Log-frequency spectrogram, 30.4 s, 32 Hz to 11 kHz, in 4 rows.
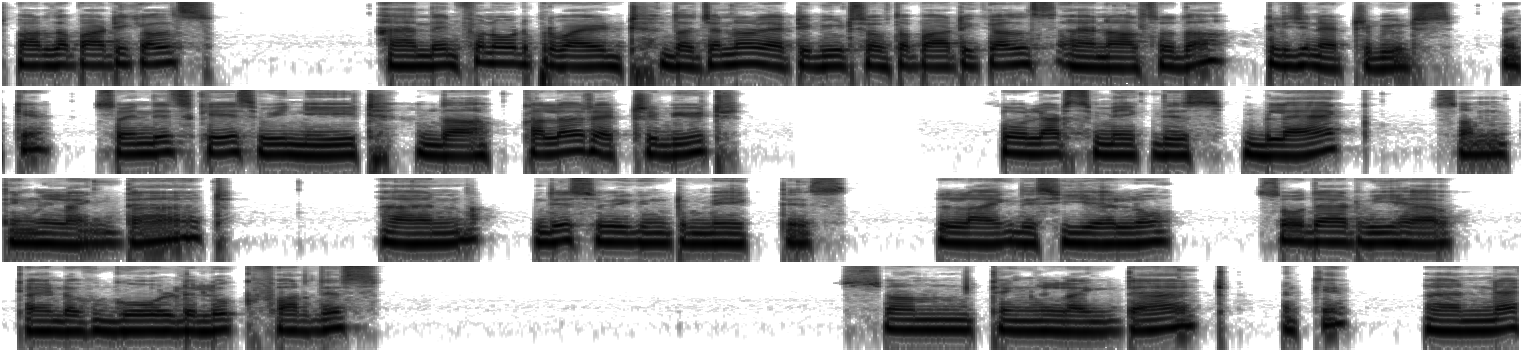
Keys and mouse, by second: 1.0 click, 3.3 click, 5.3 click, 7.2 click, 7.8 drag, 8.8 click, 9.9-11.0 drag, 11.5 ctrl+space, 12.1 ctrl+z, 12.9 click, 16.9 click, 17.8 click, 29.0 ctrl+middle click, 30.1 middle click.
